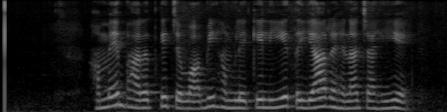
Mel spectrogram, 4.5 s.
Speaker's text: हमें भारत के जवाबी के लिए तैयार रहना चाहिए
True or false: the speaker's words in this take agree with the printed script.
false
